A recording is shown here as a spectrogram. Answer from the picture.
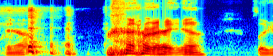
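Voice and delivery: ordinary delivery

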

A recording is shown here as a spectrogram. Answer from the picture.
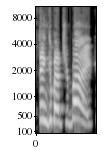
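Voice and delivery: retelling the director's odd note, mock shouted. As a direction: toss it out like the director did. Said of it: "when he's like".

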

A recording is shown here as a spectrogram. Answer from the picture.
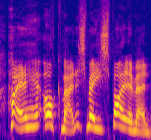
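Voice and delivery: slow, put-on British accent calling out; hammed-up British superhero greeting; Spider-Man. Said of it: "And then Spider-Man swings".

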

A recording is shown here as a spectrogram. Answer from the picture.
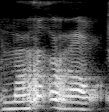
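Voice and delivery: drawn-out questioning animal noise; imitated dog whine. Comedian acting the dog looking at Sam, imitated whine. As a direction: voice a puzzled dog sound.

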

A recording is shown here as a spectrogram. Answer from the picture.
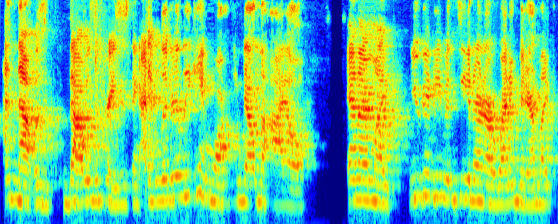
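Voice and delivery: ordinary talk, nothing marked

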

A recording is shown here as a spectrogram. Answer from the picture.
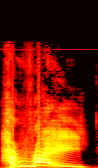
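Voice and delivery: high, ringing hooray; cry of joy. A narrator's reading. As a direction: crow it out in glee. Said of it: "the rat cried".

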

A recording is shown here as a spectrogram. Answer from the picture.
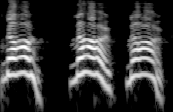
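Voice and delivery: loud, high repeated no; firm no. Retold or imitated. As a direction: cut him off loudly. Refusing the salesman's reasons.

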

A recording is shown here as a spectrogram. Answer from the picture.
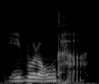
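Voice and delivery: a low, hushed call of the name; deep low voice. Acted. Stranger calling out Ibolyka's name in a deep low voice. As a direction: drop it low and quiet as the iron-shoed stranger calls. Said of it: "哦，好低哦".

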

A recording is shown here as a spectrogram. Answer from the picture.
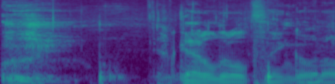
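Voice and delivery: low, soft throat-trouble voice. Real, not acted. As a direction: drop the voice low and quiet. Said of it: "trying to lower your voice".

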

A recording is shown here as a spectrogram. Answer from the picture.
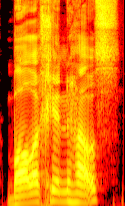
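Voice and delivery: slow, relishing delivery; savoring the words. A narrator's reading. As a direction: linger on the name with relish. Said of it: "savoring his words".

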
